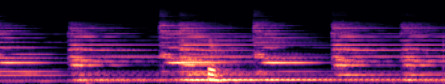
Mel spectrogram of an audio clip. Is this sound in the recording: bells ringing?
yes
